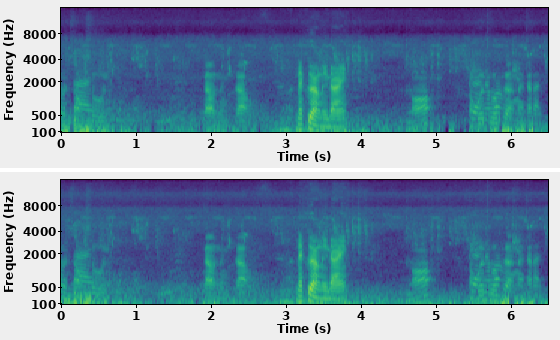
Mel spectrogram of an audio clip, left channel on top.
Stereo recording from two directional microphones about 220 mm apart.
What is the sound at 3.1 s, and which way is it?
Speech, 20° right (ahead or behind).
